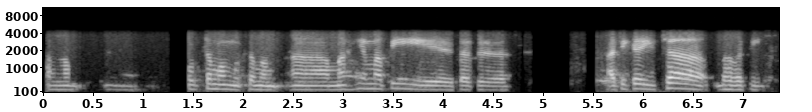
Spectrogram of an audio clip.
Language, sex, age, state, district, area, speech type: Sanskrit, female, 30-45, Tamil Nadu, Chennai, urban, conversation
